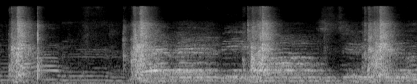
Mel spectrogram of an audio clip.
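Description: A Gullah call-and-response song sung by a group of voices, a man leading with others joining in. A washboard is struck and scraped in a steady beat, one sharp rasping stroke about every 1.2 seconds.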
